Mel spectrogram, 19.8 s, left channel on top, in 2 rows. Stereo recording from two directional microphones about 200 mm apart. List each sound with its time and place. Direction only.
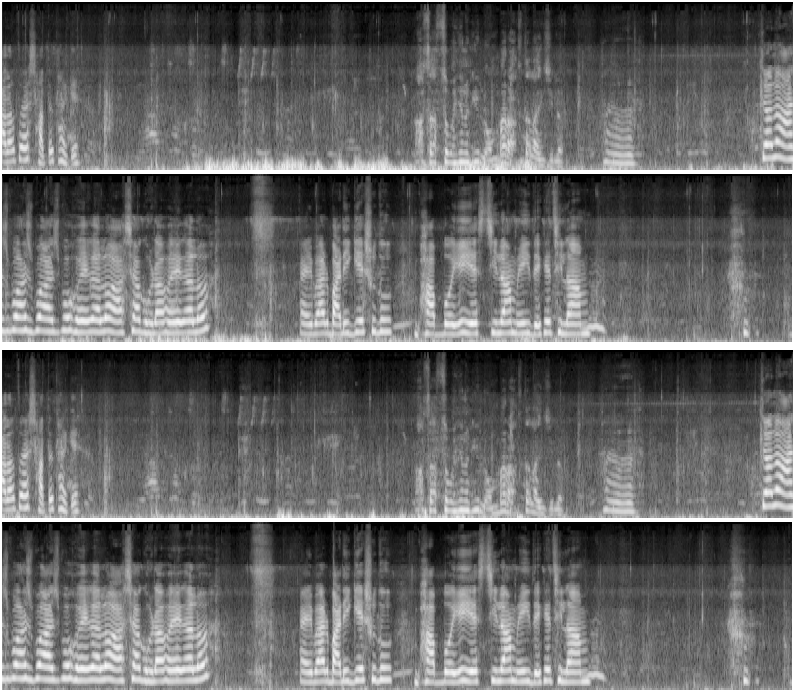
0.0 s speech: 25° right (ahead or behind)
1.3 s a sound: 25° left (ahead or behind)
5.1 s speech: 5° left (ahead or behind)
7.5 s speech: 20° right (ahead or behind)
9.5 s speech: 20° right (ahead or behind)
18.9 s a sound: 20° right (ahead or behind)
